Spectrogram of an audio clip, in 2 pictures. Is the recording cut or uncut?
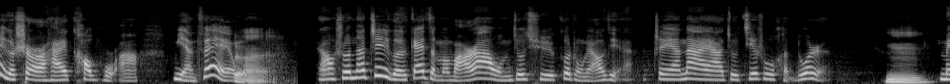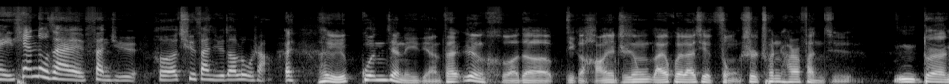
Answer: cut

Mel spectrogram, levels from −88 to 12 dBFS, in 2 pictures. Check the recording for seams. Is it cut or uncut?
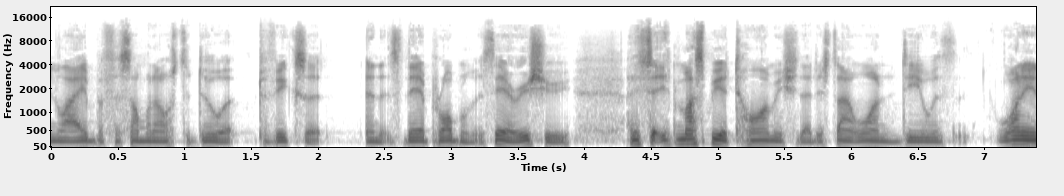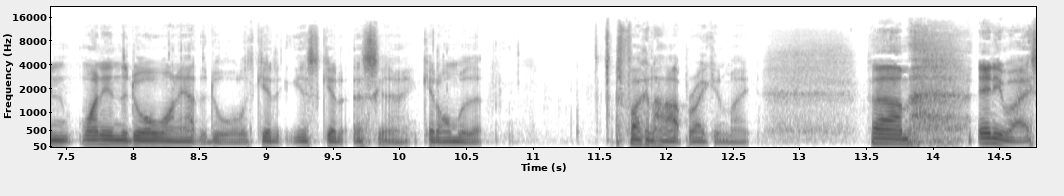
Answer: uncut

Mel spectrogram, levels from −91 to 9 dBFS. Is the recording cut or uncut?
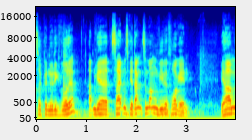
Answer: uncut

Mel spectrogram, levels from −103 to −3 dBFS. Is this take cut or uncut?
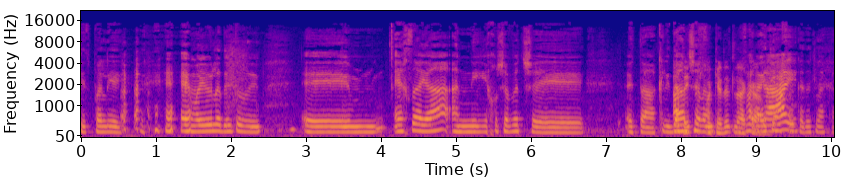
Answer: cut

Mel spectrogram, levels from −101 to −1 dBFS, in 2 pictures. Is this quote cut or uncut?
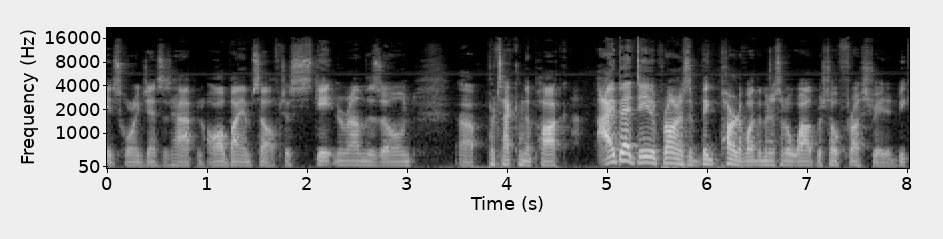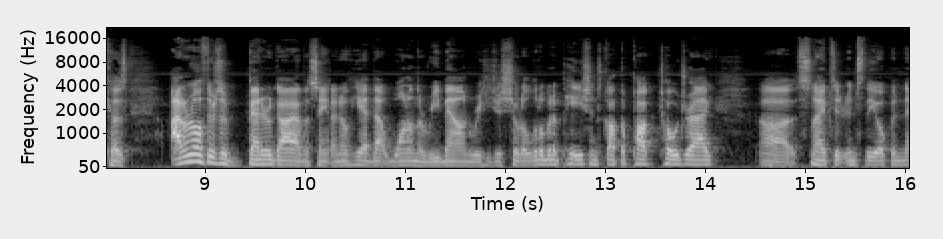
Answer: cut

